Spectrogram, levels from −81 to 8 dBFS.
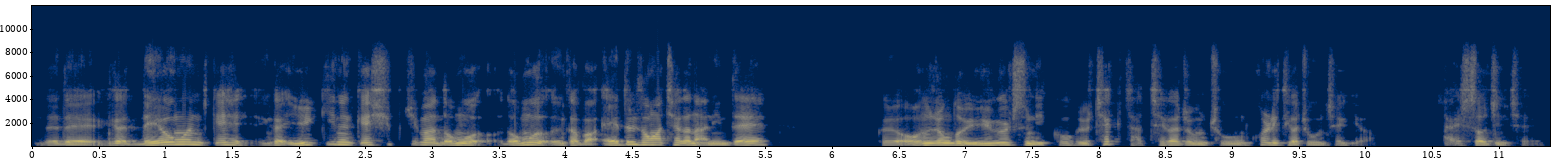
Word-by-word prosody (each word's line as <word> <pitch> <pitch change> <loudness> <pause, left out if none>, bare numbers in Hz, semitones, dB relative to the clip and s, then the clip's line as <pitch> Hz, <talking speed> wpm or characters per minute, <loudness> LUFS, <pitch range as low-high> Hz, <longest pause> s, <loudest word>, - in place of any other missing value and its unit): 네네. 100 -5 0
그러니까 - - +1
내용은 180 - +4
꽤 155 -4 -3
그니까 125 -5 -2
읽기는 165 +6 0
꽤 160 - -1
쉽지만 170 -2 -4
너무 440 +1 +3
너무 - - +3
그니까 - - -1
막 - - 0
애들 195 -1 +3
동화책은 170 -3 +2
아닌데 85 - +1 0.8
그 115 - -5
어느 145 0 +3
정도 150 -2 +4
읽을 135 +10 +3
수는 145 - 0
있고 120 +6 -10
그리고 95 -3 -4
책 210 +1 -7
자체가 110 - -4
좀 95 -5 -3
좋은 90 +7 -8
퀄리티가 150 -1 -3
좋은 80 -1 -8
책이요. - - -14 0.6
잘 - - -13
써진 - - -2
책. - - -21
150 Hz, 375 characters per minute, -20 LUFS, 110-170 Hz, 0.8 s, 내용은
